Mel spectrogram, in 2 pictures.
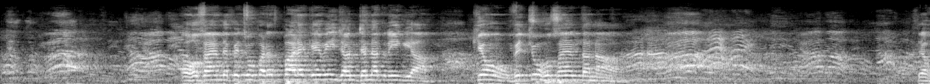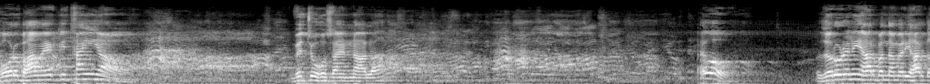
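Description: A young man speaks passionately into a microphone, his voice loud and echoing through loudspeakers.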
